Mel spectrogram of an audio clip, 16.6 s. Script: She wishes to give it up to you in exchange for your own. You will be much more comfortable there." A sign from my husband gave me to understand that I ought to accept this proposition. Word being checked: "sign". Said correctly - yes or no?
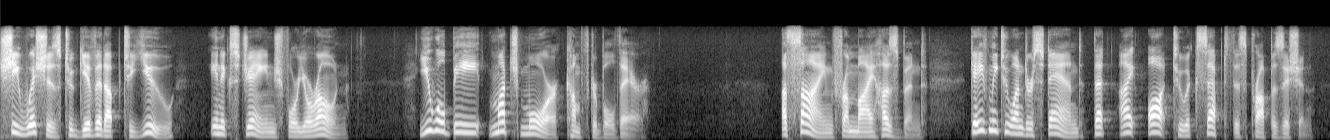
yes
